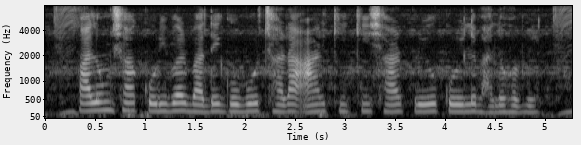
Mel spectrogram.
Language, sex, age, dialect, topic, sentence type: Bengali, female, 18-24, Rajbangshi, agriculture, question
